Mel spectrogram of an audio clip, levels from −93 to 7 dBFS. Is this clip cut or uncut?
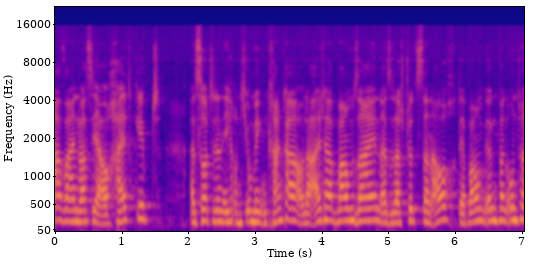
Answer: uncut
